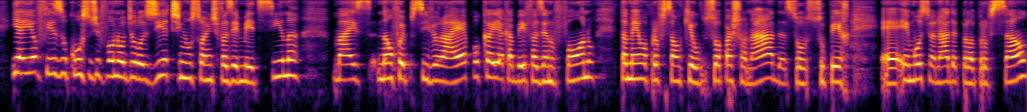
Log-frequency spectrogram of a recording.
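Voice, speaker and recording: At a moderate pace, a woman with a fairly high pitch and an ordinary speaking voice talks in a very clean recording with a silent background. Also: fairly even intonation. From Brazil, Minas Gerais (Itabira). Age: 40s. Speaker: education executive. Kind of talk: podcast interview.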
